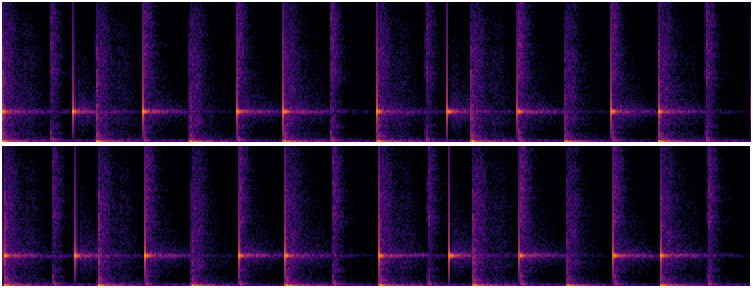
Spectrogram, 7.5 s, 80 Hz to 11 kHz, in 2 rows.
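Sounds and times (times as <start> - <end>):
son clave rhythm: 0.0 - 7.4.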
